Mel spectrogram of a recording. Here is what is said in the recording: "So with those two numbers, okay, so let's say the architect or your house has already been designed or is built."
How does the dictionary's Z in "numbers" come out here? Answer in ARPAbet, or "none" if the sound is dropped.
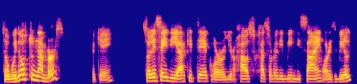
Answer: S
